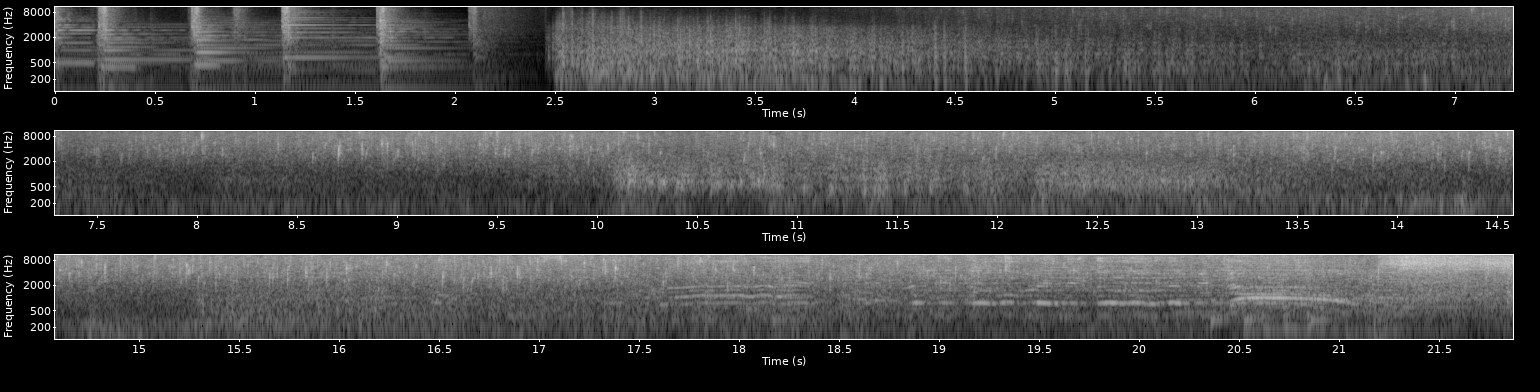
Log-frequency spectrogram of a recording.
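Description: Heavy rain pours down steadily and loudly, with deep rolling thunder rumbling underneath. A few brief tonal notes play at the very start before the storm takes over.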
